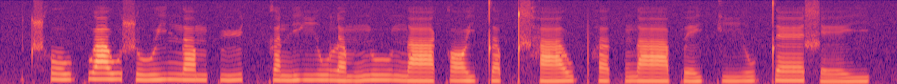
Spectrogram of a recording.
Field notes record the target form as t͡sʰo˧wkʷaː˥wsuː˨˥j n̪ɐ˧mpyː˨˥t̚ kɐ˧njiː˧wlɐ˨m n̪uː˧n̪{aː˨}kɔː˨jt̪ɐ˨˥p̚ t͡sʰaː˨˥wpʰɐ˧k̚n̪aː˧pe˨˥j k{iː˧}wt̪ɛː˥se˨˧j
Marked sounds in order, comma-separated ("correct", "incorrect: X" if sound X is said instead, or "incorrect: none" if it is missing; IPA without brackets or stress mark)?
correct, incorrect: iː˨˥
